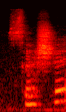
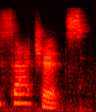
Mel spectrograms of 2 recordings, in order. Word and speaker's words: sachet: and I was like sachche H yes I have been calling them satchets my entire life so again sachche a good french word clearly that it's pronounced that way and I had been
